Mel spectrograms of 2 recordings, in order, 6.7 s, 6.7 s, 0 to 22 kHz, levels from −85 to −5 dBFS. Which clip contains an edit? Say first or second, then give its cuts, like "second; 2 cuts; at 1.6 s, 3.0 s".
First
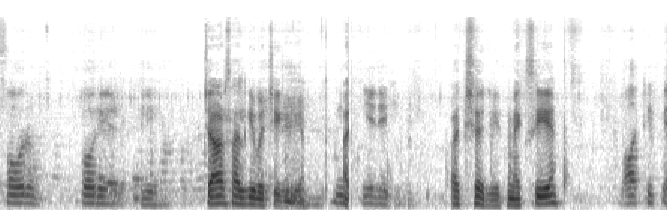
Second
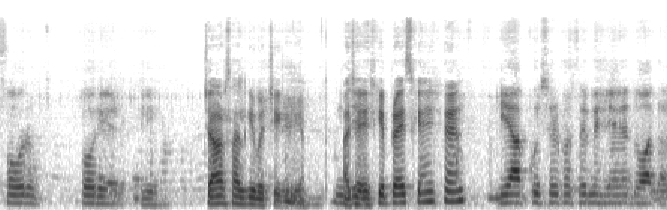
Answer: first; 1 cut; at 3.5 s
